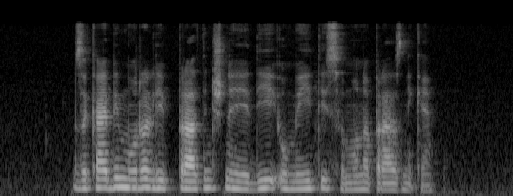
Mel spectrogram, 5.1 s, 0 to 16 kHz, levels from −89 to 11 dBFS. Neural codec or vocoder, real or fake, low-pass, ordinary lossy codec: none; real; 9.9 kHz; none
